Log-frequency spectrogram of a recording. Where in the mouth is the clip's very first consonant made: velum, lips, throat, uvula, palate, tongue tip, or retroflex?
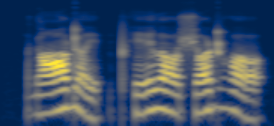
velum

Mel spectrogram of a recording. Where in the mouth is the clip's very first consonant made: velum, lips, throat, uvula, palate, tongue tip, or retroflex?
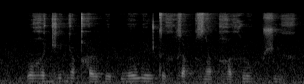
throat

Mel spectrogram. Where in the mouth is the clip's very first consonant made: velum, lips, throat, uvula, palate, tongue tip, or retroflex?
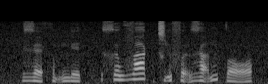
velum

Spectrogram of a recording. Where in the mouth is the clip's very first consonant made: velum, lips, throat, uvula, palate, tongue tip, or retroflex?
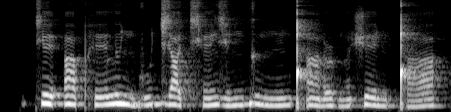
palate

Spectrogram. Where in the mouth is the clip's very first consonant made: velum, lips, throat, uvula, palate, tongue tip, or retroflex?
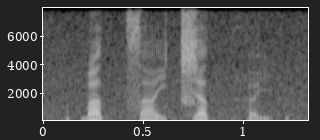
lips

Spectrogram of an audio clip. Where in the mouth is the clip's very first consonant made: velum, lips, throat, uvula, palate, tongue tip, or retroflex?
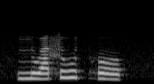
tongue tip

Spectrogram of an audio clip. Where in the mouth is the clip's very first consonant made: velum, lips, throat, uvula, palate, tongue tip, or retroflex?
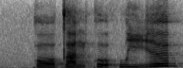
velum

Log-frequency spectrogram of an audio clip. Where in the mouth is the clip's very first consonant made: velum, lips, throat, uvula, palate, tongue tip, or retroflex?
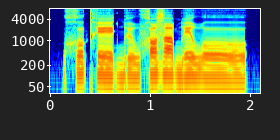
velum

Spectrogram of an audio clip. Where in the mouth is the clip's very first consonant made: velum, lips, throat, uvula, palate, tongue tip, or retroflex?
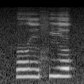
tongue tip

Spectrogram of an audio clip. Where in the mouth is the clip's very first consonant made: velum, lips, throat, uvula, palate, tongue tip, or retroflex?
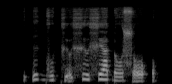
throat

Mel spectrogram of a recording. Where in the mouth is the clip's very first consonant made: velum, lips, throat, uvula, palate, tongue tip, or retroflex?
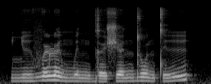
palate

